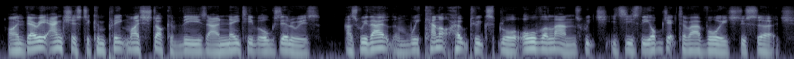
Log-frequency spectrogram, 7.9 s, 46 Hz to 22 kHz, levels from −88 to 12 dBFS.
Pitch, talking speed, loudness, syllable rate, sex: 120 Hz, 255 wpm, -23 LUFS, 6.7 syllables/s, male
